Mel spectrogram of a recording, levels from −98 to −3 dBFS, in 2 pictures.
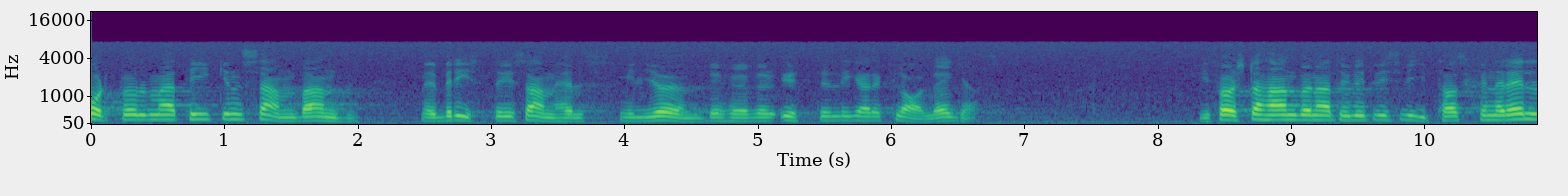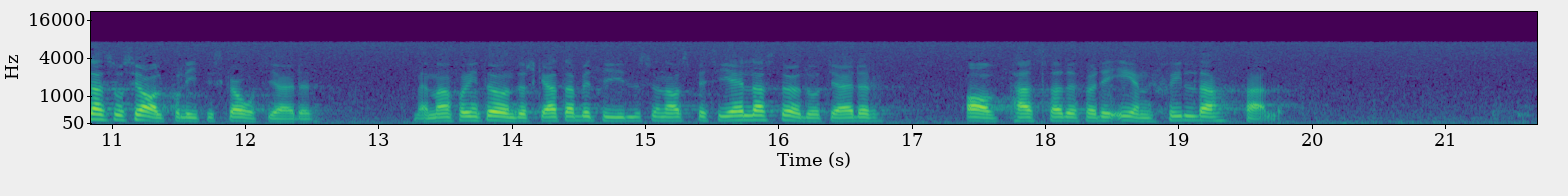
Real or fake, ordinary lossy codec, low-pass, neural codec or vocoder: real; none; 7.2 kHz; none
